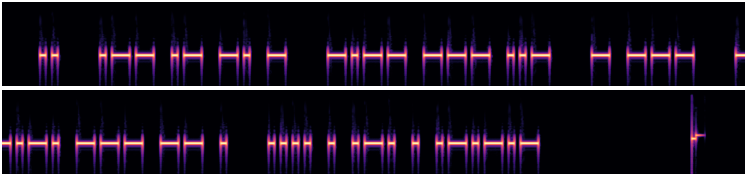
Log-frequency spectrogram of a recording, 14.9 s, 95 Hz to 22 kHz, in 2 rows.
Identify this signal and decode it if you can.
Morse code, heard as a keyed tone, about 20 wpm, 700 Hz. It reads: I WANT YOU TO COME HERE.
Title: Sentences with 2-Word Phrases - 20wpm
